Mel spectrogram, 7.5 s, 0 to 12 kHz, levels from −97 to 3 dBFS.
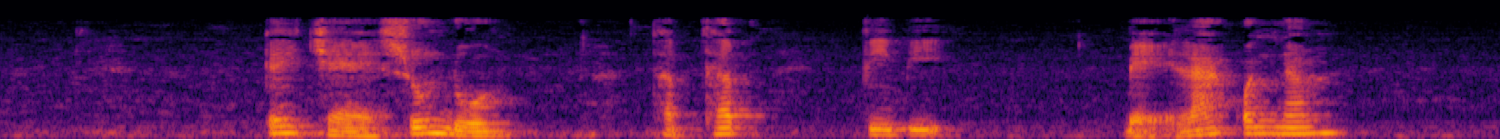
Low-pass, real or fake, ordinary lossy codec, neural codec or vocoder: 7.2 kHz; real; AAC, 64 kbps; none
